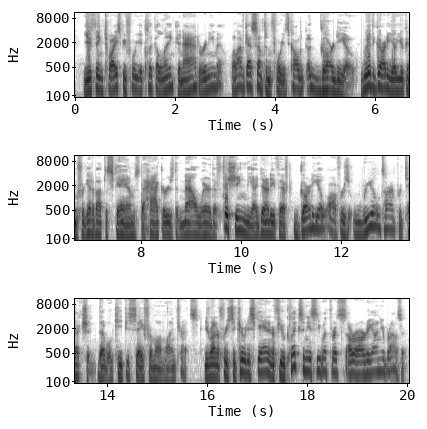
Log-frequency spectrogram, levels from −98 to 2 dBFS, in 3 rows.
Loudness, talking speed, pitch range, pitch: -25 LUFS, 220 wpm, 125-165 Hz, 135 Hz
